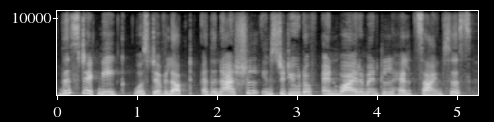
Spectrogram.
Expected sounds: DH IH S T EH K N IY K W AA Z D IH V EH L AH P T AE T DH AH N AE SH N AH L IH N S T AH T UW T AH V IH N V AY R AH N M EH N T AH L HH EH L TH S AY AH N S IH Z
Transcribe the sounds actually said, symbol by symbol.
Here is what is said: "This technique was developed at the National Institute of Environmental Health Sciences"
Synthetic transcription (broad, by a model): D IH S T EH K N IY K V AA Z D IH V EH L AH P T AE T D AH N AE SH N AH L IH N S T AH T UW T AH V IH N V AY R AH N M EH N T AH L HH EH L T S AY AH N S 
